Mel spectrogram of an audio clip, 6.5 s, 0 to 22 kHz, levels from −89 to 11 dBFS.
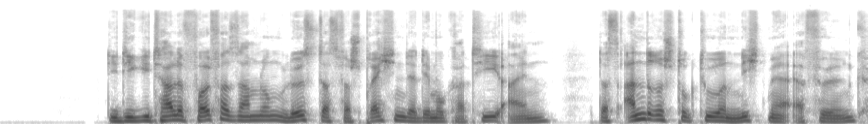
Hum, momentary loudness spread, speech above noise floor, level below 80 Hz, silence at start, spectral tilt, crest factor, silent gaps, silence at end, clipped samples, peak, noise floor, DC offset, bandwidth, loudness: none; 7 LU; 51 dB; -52 dBFS; 0.8 s; -6.5 dB/octave; 16 dB; none; 0 s; under 0.1%; -8 dBFS; -76 dBFS; under 0.1%; 16 kHz; -26 LUFS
